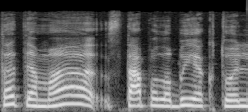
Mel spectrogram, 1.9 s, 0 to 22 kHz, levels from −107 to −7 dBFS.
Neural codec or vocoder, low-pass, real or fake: vocoder, 48 kHz, 128 mel bands, Vocos; 14.4 kHz; fake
